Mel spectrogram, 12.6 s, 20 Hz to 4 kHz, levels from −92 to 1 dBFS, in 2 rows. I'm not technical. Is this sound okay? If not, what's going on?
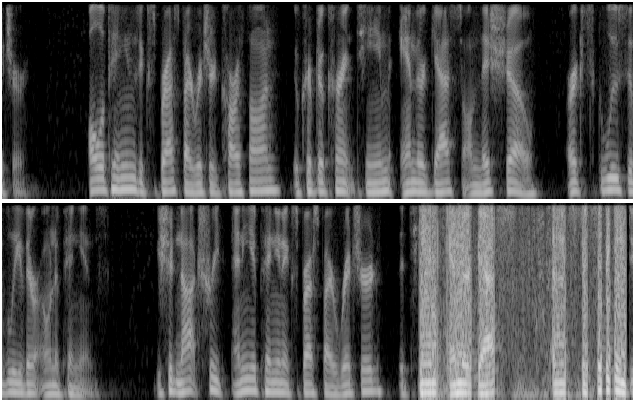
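No. Most of this telephone-quality speech plays as expected, but from about 10.47 to 12.54 seconds it turns harsh and gritty, and the quiet gaps fill with hiss. That is a mu-law and A-law mix-up. Phone audio is stored using one of two similar rules for squeezing loudness into small numbers. This stretch was stored with the A-law rule but played back using the mu-law rule, so loud and soft moments are scrambled and near-silence comes out as noise.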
